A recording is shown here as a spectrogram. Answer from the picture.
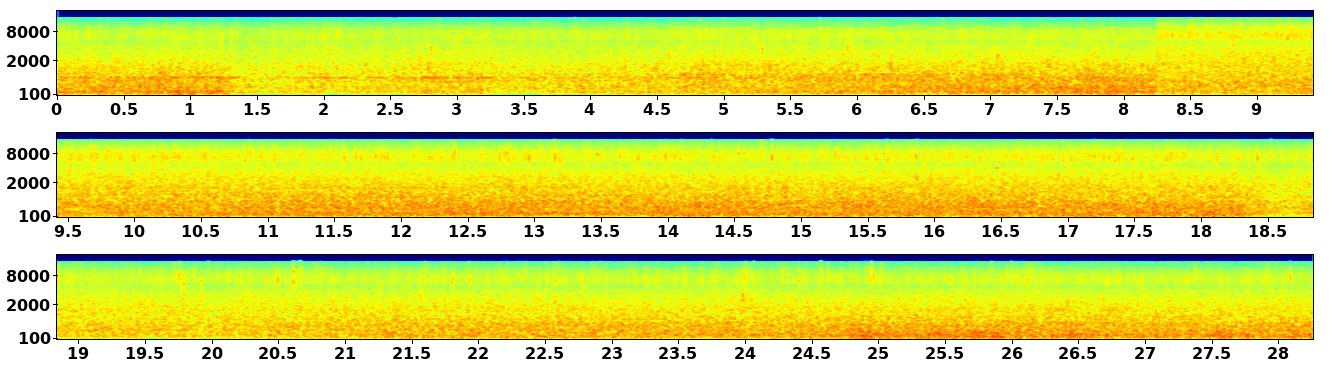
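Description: Heavy rain pouring onto pavement and parked cars, a steady hiss of downpour that changes character abruptly twice, once about eight seconds in and again about ten seconds later.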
